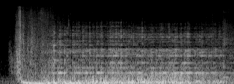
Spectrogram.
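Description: Scene-change sound effect: a sudden deep boom under a held musical chord that carries through and begins to fade near the end.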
